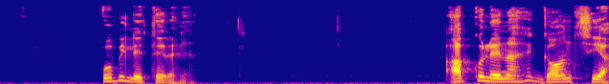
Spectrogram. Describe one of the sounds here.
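A middle-aged man speaks calmly and slowly into a close microphone.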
